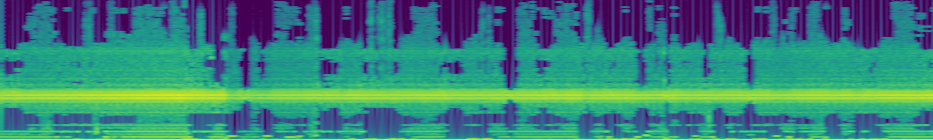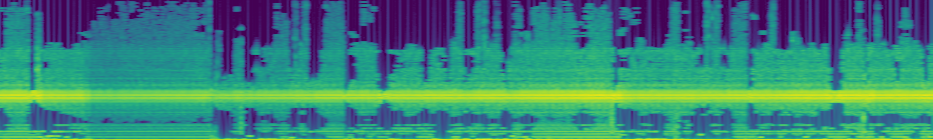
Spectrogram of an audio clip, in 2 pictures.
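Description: Steady low electrical hum and a constant high-pitched whine on a room recording, with short broken tones in the mid range.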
